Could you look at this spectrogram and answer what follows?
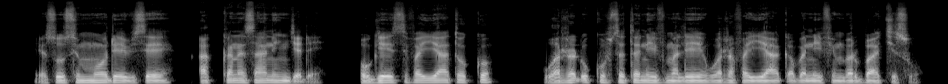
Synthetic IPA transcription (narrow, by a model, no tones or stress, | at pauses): jʔɛ̰suːsɪmːo̞ːd̪e̞ːbɪseː | ɐkːɐnɪsaːnhɪnd͡ʒɛᶑɛ̥ | ʔɔɡe̞ːsːɪfɐjːaːt̪ɔkːɔ | wɐrːɐᶑʊkːʊbsɐt̪ɐniːfmɐle̞ːwɐrːɐfɐjːaːkʼɐbɐniːfhɪmbɐɾbaːt͡ʃːɪsʊ̥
